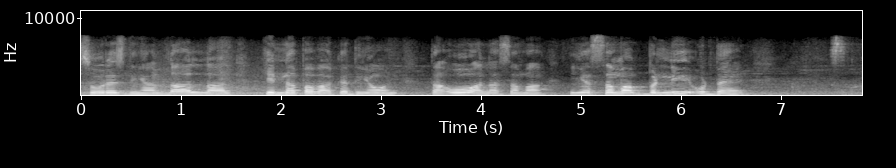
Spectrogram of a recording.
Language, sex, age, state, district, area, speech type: Dogri, male, 18-30, Jammu and Kashmir, Kathua, rural, spontaneous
